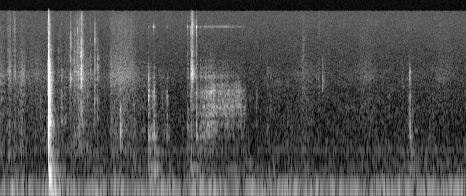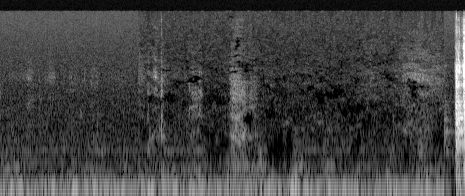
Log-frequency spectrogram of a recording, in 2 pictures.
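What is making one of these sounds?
Metal parts click and tap as a tool holder is adjusted.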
